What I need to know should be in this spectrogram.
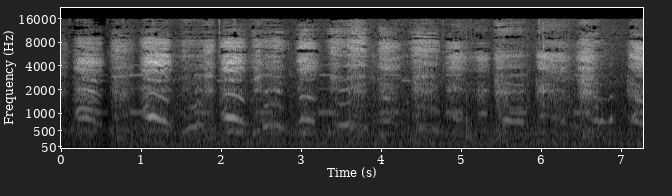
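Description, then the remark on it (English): A woman in her 20s on a ventilator gasps for air over and over in ragged, strained breaths while trying to rip the ventilator out, in a federal government ad played in Sydney, with a steady mechanical hum underneath, fairly loud throughout. “She's basically trying to rip the ventilator out and trying to gasp for air.”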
